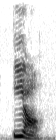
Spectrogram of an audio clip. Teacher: IH is pronounced as long E and H is not pronounced.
